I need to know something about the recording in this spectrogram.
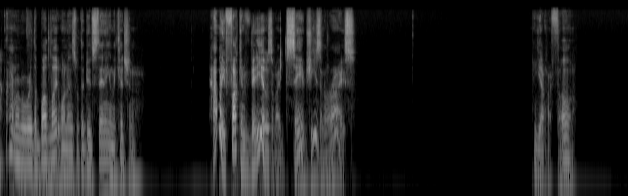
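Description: A man talks with animation into a headset microphone over an online call, in short bursts.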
